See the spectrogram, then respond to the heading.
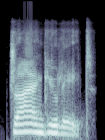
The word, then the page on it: triangulate: Indian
